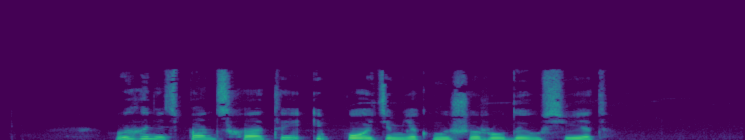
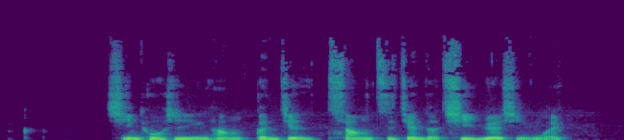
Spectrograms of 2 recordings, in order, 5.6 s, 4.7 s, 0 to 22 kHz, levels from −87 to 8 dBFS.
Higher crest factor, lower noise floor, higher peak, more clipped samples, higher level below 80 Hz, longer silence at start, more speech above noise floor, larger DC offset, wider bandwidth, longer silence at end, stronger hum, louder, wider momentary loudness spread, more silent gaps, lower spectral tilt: about the same, 20 dB vs 16 dB; about the same, -76 dBFS vs -79 dBFS; second, -10 dBFS vs -4 dBFS; neither; second, -82 dBFS vs -62 dBFS; about the same, 0.9 s vs 0.85 s; second, 49 dB vs 60 dB; neither; second, 11.5 kHz vs 16 kHz; first, 1.15 s vs 0.45 s; neither; second, -28 LUFS vs -19 LUFS; about the same, 8 LU vs 7 LU; neither; about the same, -5.5 dB/octave vs -6 dB/octave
